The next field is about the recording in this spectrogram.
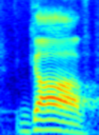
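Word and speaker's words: גב: is spelled it means the same and it's pronounced the same the word is gav spelled giml VAV it means back as in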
